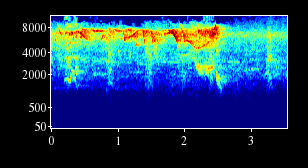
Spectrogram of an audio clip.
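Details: Red-rumped cacique, the bird that weaves its nest in the shape of a bag, giving sweeping downslurred and rising whistles amid dense high chatter, fading toward the end.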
